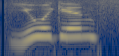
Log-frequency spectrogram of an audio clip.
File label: YOU AGAIN, surprised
